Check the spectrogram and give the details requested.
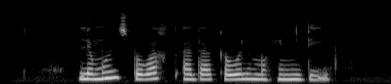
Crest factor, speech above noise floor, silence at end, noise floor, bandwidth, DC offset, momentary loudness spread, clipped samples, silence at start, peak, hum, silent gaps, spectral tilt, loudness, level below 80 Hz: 16 dB; 39 dB; 0.6 s; -59 dBFS; 9.8 kHz; under 0.1%; 9 LU; under 0.1%; 0.8 s; -6 dBFS; none; none; -6.5 dB/octave; -21 LUFS; -76 dBFS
